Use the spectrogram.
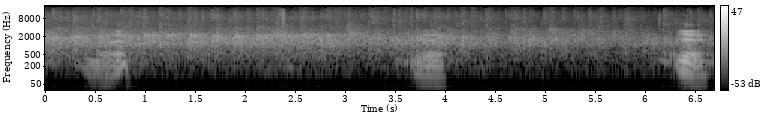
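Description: A church congregation claps together at a Sunday service, a sustained wash of applause lasting several seconds, with brief voices heard over it.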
